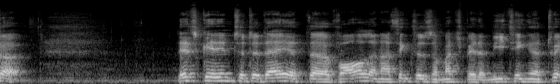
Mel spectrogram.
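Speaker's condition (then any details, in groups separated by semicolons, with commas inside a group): No condition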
